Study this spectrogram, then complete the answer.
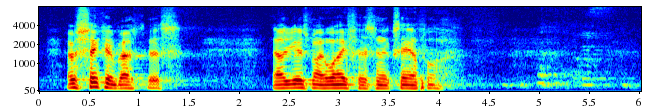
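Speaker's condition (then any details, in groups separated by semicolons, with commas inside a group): Parkinson's disease; Parkinson's attacks muscles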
